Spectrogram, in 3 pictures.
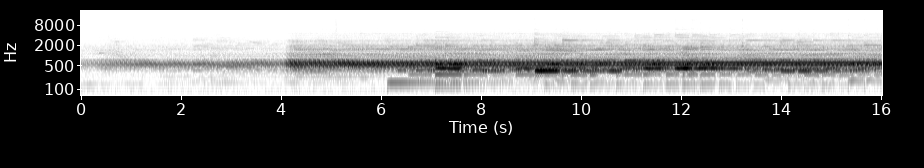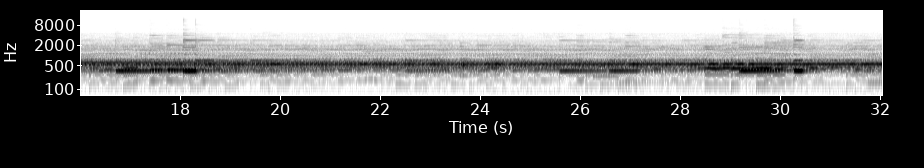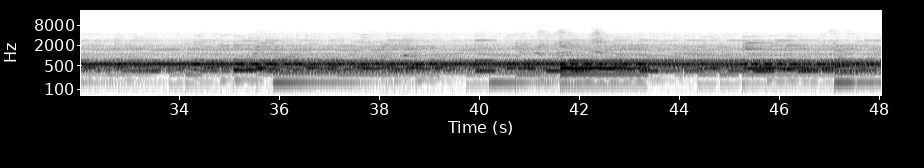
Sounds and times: chitarra elettrica 0.0 - 48.0

